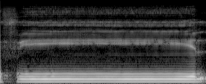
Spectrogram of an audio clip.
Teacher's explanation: بالفیل، وقف کی وجہ سے لام ساکن ہو رہا ہے اور لام ساکن سے پہلے یا مدہ کا قاعدہ ہے، تو یہاں مد عارض ہوگی، تو 1 2 یا 3 الف تک کھینچ کے پڑھیں گے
